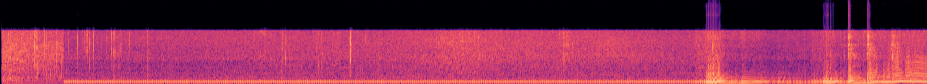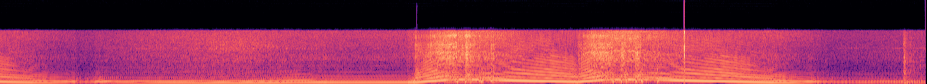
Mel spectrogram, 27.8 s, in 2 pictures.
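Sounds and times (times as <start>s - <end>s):
stainless steel tuning silencer on a 1.6 engine idling: 0.0s - 27.7s.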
